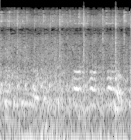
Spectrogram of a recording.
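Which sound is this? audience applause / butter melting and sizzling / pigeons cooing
pigeons cooing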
